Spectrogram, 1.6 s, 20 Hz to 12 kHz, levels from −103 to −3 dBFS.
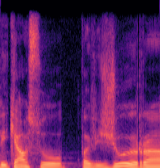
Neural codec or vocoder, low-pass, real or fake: none; 10.8 kHz; real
